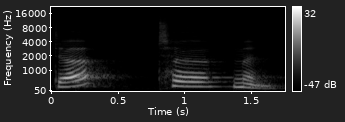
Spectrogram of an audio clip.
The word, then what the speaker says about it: determine: Where do we put the stress? We say determine. How many syllables are there? 3. Determine. We say in English determine.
